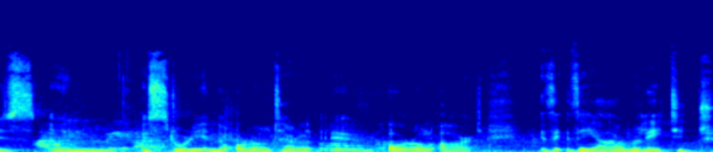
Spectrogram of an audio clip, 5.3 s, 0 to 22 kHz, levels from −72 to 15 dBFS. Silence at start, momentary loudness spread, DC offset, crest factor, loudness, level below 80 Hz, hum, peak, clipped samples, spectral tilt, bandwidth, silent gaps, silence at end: 0 s; 6 LU; under 0.1%; 18 dB; -26 LUFS; -56 dBFS; none; -8 dBFS; under 0.1%; -5 dB/octave; 15.5 kHz; none; 0 s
